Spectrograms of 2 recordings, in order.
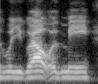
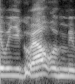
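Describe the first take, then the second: First: Said in the usual way. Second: Louder nervous attempt at "Will you go out with me?", pushed out at once; nervous first try. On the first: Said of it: "she finally says". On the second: Luce first trying to ask Amity out, louder nervous attempt. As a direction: blurt the question with a nervous push. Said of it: "she tries to say".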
